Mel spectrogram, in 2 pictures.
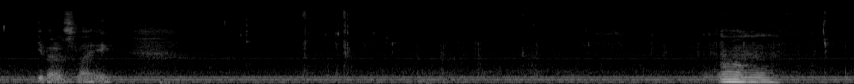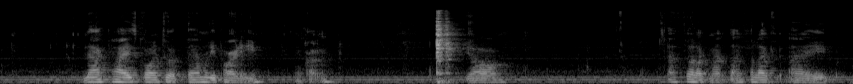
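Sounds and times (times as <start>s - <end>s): low electrical hum: 0.0s - 17.0s
man chewing: 2.2s - 9.4s, 14.3s - 15.2s
man humming mm: 7.1s - 7.8s.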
